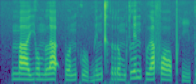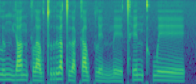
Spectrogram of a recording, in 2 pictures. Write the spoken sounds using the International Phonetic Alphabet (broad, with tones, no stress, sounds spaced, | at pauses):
m aː˧ j o˧ m l a˥˩ ʔ p o˦˥ n k uː˨˩ b e˦˥ n kʰ r o˧ m k l e˥˩ n p ɯ˦˥ a̯ f ɔː˧ pʰ iː˩˦ p l ɯ˥˩ ŋ j a˥˩ n k l a˧ w t r ɯ˥˩ a̯ t ɯ˨˩ a̯ k a˧ w p l e˨˩ n m eː˨˩ tʰ e˥˩ n kʰ w eː˧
